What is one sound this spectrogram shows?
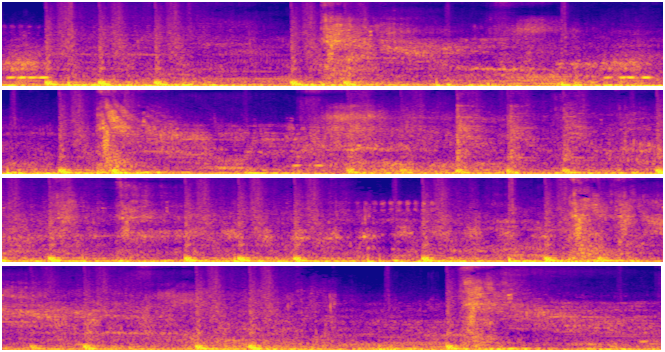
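Monsters burst apart with wet, crunching splatters.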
